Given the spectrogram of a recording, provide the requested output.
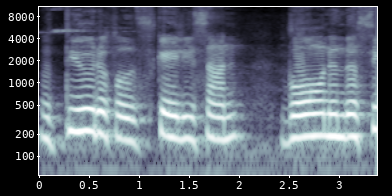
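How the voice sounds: Intonation holds fairly even. The reading voice sounds natural.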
